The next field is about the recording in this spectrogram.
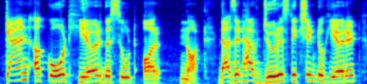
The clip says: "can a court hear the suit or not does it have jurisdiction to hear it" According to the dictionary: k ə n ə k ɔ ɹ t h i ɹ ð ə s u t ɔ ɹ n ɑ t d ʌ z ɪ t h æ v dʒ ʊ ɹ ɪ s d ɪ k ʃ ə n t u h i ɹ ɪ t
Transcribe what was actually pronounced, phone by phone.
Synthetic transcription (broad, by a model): k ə n ə k ɔ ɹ t h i ɹ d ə s u t ɔ ɹ n ɑ t d ʌ z ɪ t h æ v dʒ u ɹ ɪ s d ɪ k ʃ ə n t u h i ɹ ɪ t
